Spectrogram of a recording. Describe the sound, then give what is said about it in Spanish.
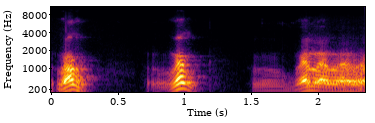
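A dog barks twice in sharp, separate bursts, then lets out a longer, drawn-out bark that trails into a growling whine. “Era un perro.”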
